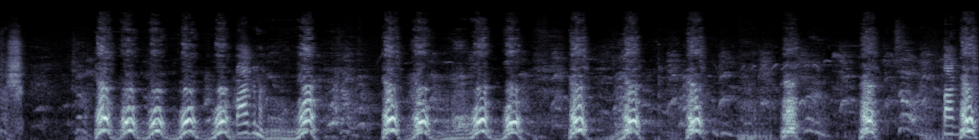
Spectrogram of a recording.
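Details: A Tibetan Mastiff, livestock guardian breed called Bhote Kukur in Nepal, barks rapidly and repeatedly, roughly every half second, producing about fifteen deep, ringing barks in an uneven series.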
